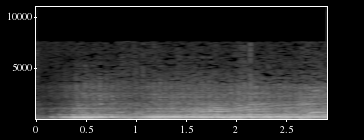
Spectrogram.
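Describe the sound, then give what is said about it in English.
A van drives off: its engine revs into a low, steady droning hum that swells louder after about a second and then holds, with no talk over it. “Jones is driving off with a live grenade in the van.”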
